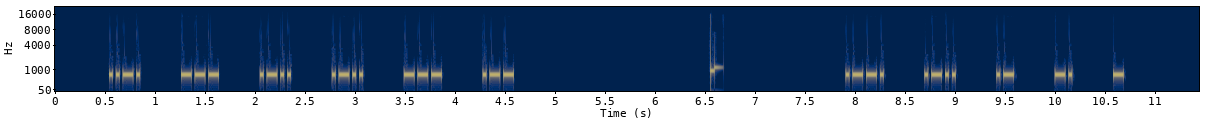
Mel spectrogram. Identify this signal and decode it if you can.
Morse code, heard as a keyed tone, about 36 wpm, spaced as for 16 wpm, 700 Hz. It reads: FOLLOW PLANT
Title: 4x Character Spacing - Top 300 Words - 35wpm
